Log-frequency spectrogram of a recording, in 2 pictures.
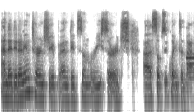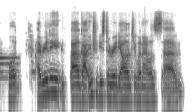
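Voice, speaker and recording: A woman speaks in a Jamaican accent at a fairly quick pace. Her pitch is fairly low and her intonation fairly even. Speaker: international medical graduate, radiology match panelist. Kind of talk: virtual panel talk. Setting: video call.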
